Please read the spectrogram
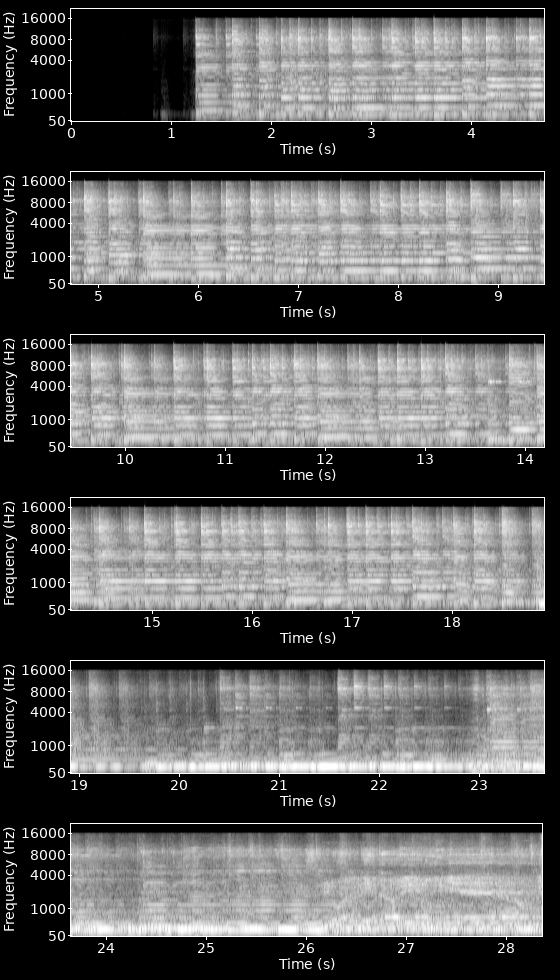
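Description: Acoustic guitar playing a fast picked melody, starting about a second in. The playing grows fuller and louder with more bass notes in the last few seconds.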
